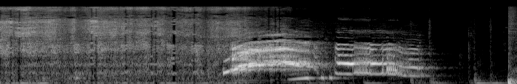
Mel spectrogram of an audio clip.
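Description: Water spraying into a bathtub, then a wet husky gives a drawn-out howl that rises and falls, about two seconds in, followed by a few shorter yowls.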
